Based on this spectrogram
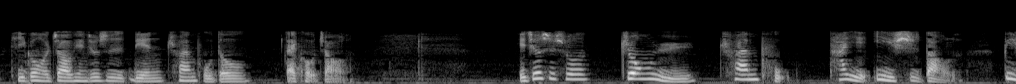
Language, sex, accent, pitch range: Chinese, female, native, 125-180 Hz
